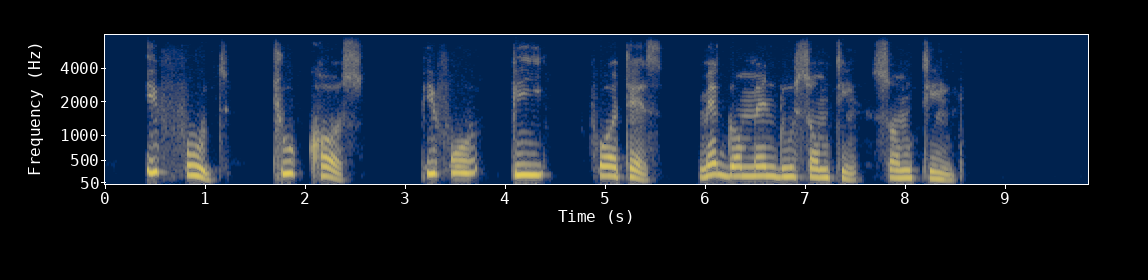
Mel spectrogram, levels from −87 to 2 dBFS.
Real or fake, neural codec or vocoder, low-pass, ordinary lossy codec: real; none; 7.2 kHz; Opus, 32 kbps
